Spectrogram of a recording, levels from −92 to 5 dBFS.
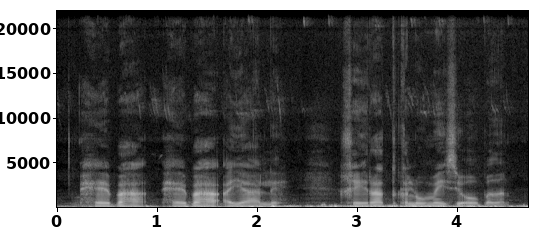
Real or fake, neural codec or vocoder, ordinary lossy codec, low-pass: real; none; none; none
